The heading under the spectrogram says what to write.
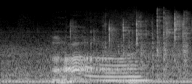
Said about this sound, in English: Okay, so roll two dice, roll four dice.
